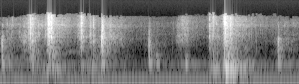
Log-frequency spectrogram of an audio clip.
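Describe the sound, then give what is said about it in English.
Sharp mechanical typewriter keystrokes strike in quick irregular bursts, moderately loud, with short pauses between clusters of clacks and no one speaking, as reports are typed. “Now, just type these reports, William.”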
